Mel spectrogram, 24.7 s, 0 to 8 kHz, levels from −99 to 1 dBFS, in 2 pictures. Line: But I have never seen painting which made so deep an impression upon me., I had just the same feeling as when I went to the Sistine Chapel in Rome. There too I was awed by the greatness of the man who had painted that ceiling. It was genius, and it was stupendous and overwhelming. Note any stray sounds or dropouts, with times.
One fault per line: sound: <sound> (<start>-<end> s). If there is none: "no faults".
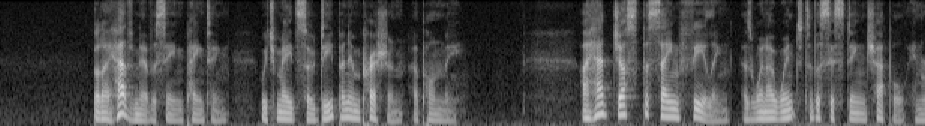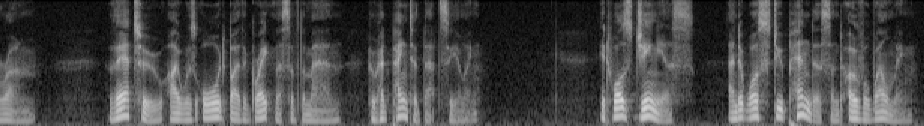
no faults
